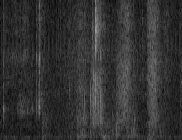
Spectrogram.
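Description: Handling noises: a few short clicks and crackles, the two loudest in the second half.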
